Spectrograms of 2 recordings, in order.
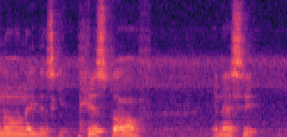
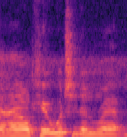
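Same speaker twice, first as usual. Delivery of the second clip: ordinary delivery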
